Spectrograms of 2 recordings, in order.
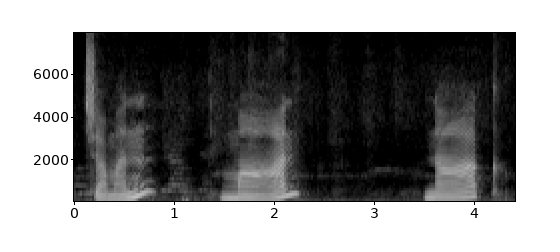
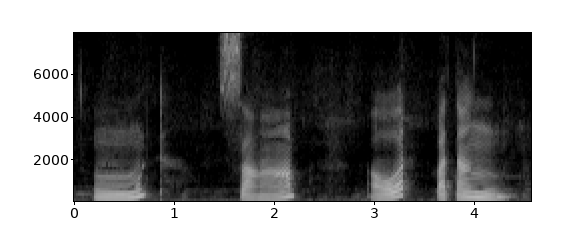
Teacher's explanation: لفظ سانپ میں نون کی آواز پوری ادا نہیں ہوتی اور ناک سے گنگنی سی آواز نکلے گی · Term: نون غنہ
